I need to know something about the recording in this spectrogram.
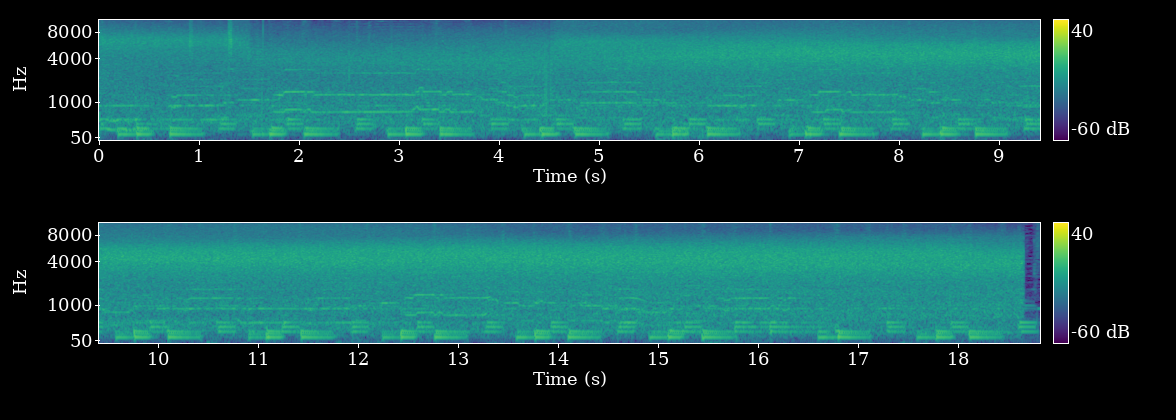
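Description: Background music with a steady, repeating beat and a melody, laid over a continuous rush of flowing water from a mountain river.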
